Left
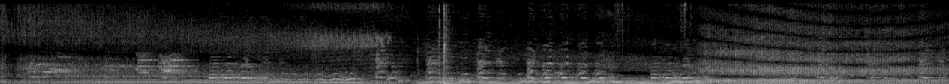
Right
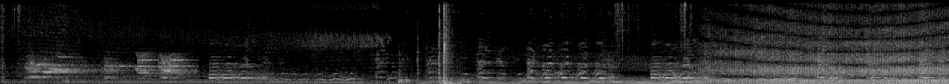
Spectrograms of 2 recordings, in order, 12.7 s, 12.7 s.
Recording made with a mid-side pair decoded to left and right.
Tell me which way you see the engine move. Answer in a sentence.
In this clip you hear the engine move from left to right.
